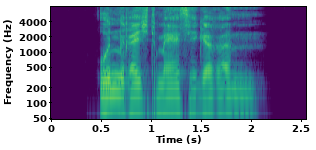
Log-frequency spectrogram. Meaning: strong dative masculine/neuter singular comparative degree of unrechtmäßig
- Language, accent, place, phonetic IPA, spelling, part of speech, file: German, Germany, Berlin, [ˈʊnʁɛçtˌmɛːsɪɡəʁəm], unrechtmäßigerem, adjective, De-unrechtmäßigerem.ogg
